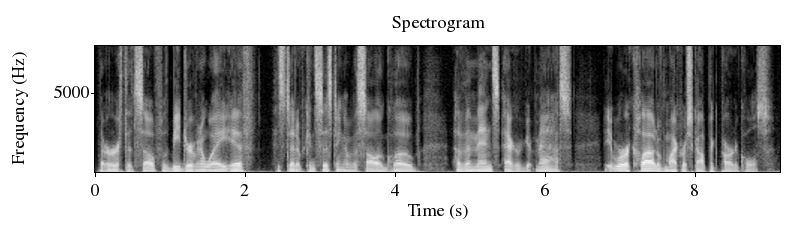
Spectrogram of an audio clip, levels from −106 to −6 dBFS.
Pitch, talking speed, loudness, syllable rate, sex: 95 Hz, 170 wpm, -19 LUFS, 5.6 syllables/s, male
